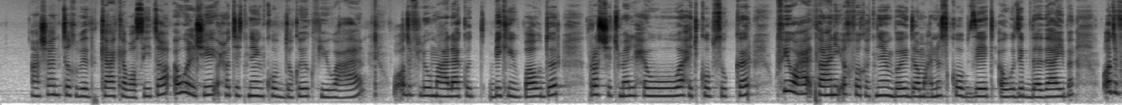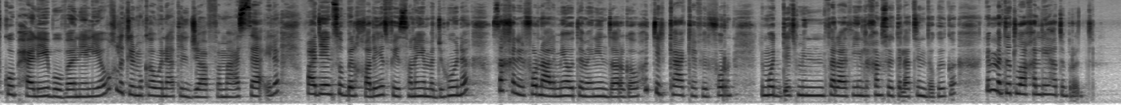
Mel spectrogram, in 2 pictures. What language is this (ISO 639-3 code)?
abv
